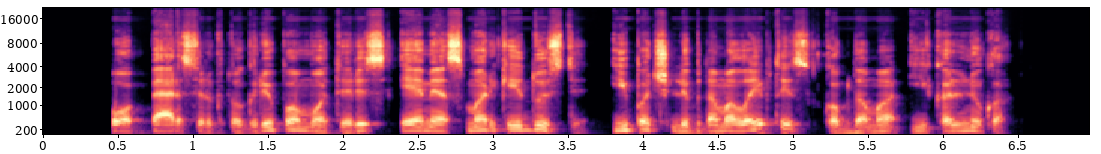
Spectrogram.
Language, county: Lithuanian, Kaunas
